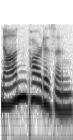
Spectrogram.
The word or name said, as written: nonpartisan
